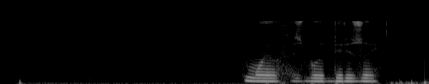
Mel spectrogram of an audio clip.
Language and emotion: Russian, neutral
